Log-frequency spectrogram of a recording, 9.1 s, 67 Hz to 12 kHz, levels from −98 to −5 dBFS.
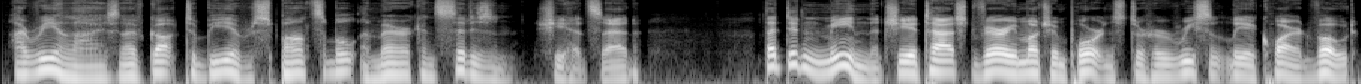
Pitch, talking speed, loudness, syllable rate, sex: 120 Hz, 180 wpm, -20 LUFS, 6.0 syllables/s, male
